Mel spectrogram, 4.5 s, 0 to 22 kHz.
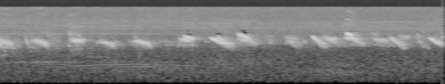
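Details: Purple martins calling at their South Florida nesting colony in 2014: rhythmic bursts of gurgled, burry chirps, about one every third of a second, rising and falling, from a busy group of birds.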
